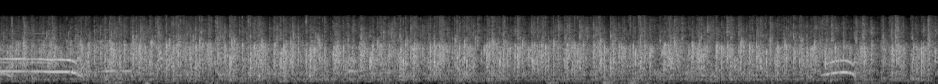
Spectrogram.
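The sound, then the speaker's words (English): Sustained audience applause, a dense steady roar of many hands clapping for the full length with no break, joined by a few brief whoops and cheers near the start and end. “That was lovely applause, and it made me feel 8 times more self-estimatious.”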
